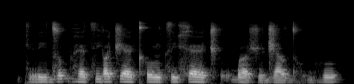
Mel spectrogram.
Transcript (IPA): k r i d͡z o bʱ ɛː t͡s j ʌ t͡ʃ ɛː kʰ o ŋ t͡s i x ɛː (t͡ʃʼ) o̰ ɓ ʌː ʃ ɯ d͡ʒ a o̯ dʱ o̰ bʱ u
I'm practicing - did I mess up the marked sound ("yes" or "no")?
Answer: no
